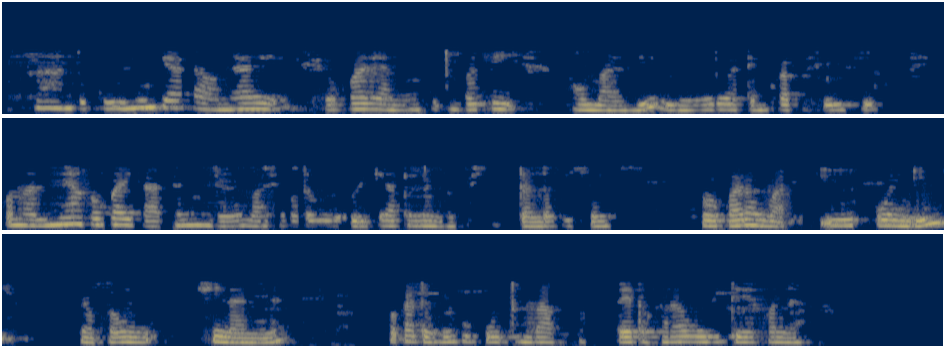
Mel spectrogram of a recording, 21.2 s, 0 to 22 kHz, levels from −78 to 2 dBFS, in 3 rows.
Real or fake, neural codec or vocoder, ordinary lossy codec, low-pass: real; none; AAC, 24 kbps; 3.6 kHz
